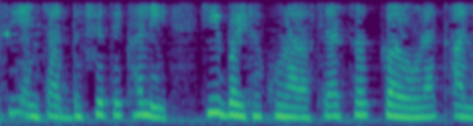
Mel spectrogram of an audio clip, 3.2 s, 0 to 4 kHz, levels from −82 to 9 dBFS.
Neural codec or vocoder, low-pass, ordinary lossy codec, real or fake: vocoder, 44.1 kHz, 80 mel bands, Vocos; 3.6 kHz; none; fake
